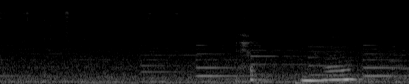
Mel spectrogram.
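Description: Background music on acoustic guitar, with plucked notes held and ringing.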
